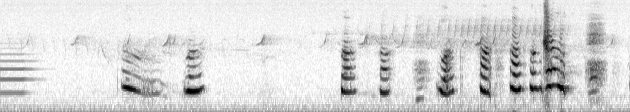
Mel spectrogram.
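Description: High, squeaky chick-like chirps from a baby-bird puppet: two short squeaks a little over a second in, then a quick run of squeaks from about three and a half seconds on. A held musical note dies away at the very start.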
